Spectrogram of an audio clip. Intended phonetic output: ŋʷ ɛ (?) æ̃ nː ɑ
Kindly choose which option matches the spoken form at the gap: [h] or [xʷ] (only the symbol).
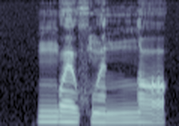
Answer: xʷ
